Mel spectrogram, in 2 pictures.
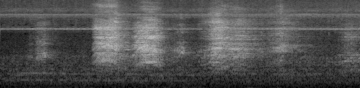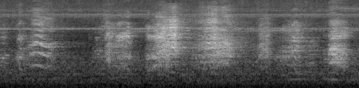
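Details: A flock of macaws, including blue-and-yellow, red-and-green and scarlet macaws, gives harsh, raucous squawks in overlapping bursts about once a second at a clay lick in Tambopata National Reserve, Peru, over a faint, steady insect drone.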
